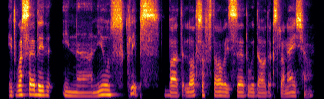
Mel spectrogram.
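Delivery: ordinary talk, nothing marked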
